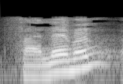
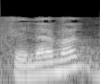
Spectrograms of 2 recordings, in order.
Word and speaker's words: Philemon: Philemon or Philemon, depending on how you choose to pronounce it.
